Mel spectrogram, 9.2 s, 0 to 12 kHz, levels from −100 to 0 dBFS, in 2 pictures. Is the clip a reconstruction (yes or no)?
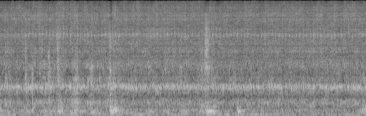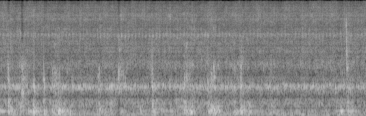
yes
